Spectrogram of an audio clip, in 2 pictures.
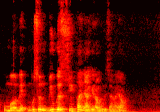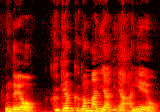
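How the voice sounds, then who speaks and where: A middle-aged man from the Gyeongsang region gives an informal health lecture, his voice sitting somewhat high for a man. He keeps asking rhetorical questions and answering them himself. The sound rings around an echoey room. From Gyeongsang region of Korea. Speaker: Korean medicine doctor.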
